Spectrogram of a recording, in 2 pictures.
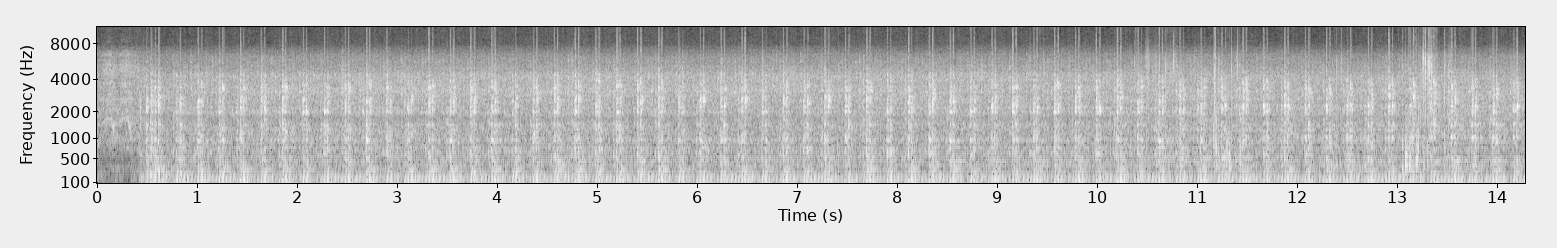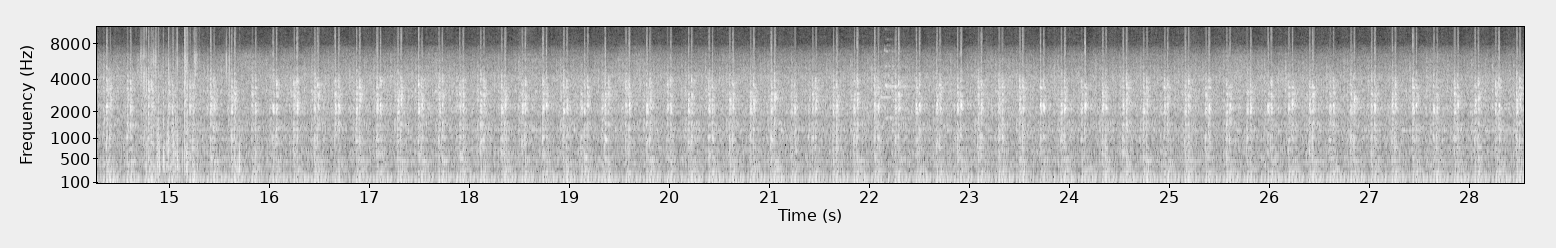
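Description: Isuzu TFR pickup's exhaust, with the pipe ending ahead of the rear axle, as the engine starts and then idles with an even pulsing beat.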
